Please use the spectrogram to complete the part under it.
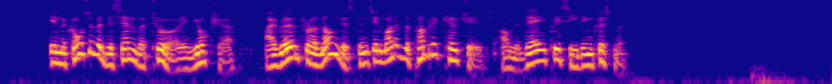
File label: male speech english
